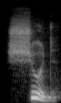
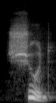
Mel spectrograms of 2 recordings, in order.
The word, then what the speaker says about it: should: should they all use should we do not pronounce the al and the word should listen again should should just like the other modal verbs there is never an s at the end of should he should study no this is not correct he should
